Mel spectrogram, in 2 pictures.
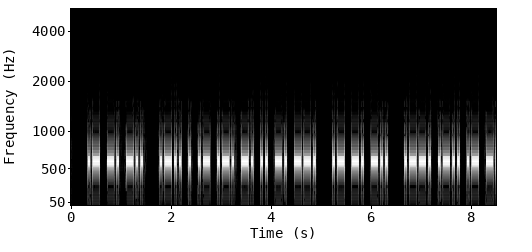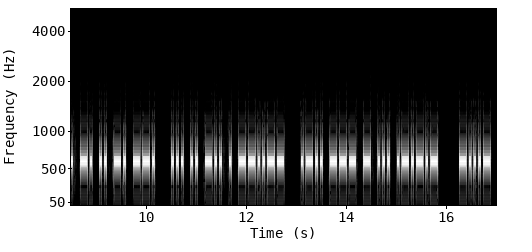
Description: Morse code, heard as a keyed tone, about 25 wpm, 600 Hz. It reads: AND LEARNING AND PLANNING SIDE, LOTS. <BT>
